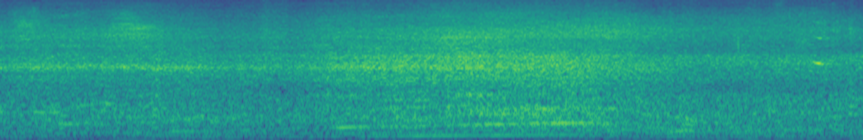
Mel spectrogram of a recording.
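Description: A car drives past on a street.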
